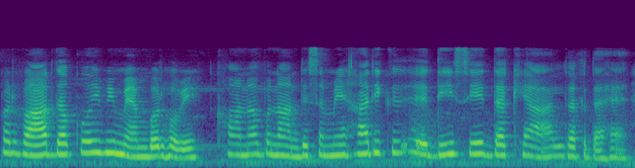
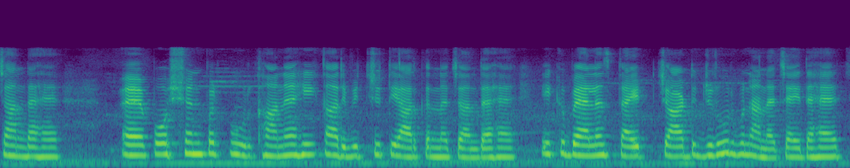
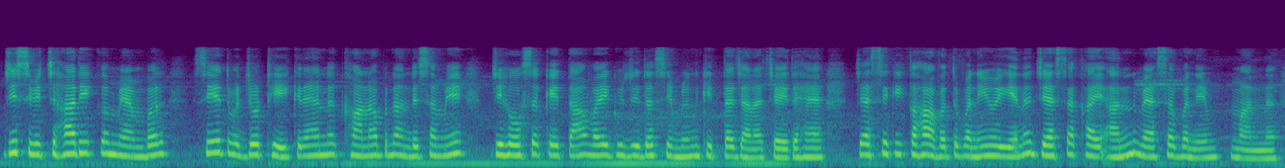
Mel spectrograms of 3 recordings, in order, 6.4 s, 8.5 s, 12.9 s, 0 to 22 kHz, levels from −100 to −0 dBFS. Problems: none marked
